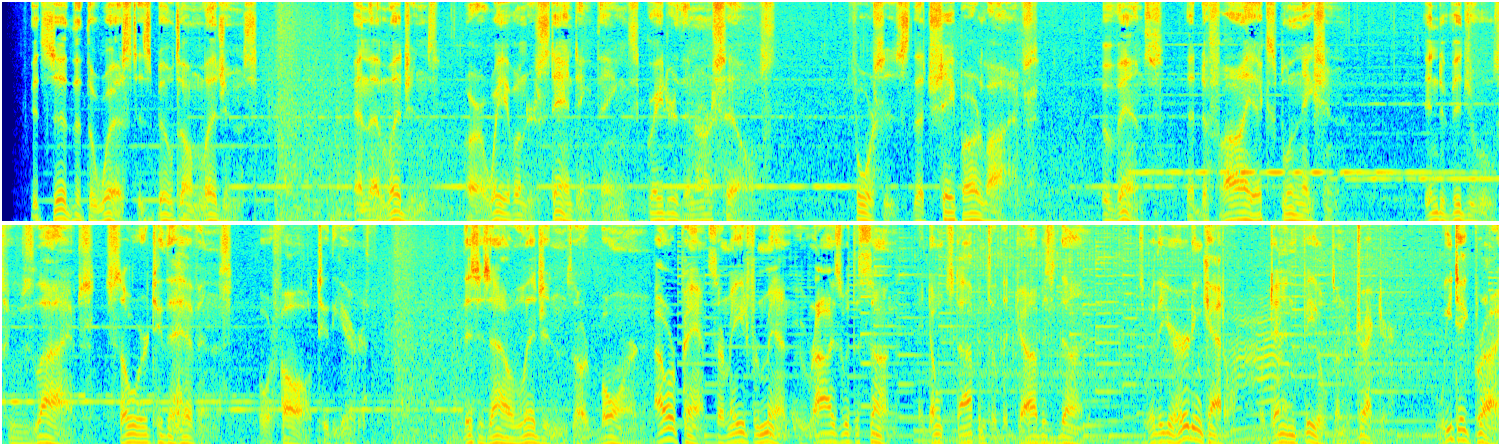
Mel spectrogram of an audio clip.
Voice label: english american narration, american voice actors

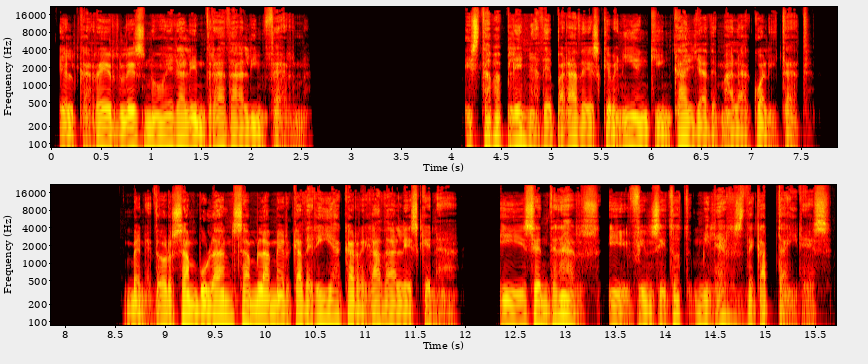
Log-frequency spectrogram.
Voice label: catalan documentaries

